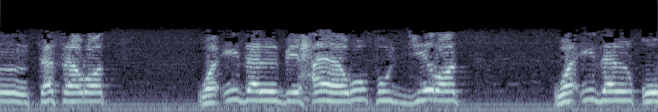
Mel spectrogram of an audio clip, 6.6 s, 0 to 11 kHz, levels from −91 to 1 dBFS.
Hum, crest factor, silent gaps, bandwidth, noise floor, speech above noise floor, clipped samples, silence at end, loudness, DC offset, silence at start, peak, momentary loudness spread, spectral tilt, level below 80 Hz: none; 16 dB; none; 5 kHz; -42 dBFS; 24 dB; under 0.1%; 0 s; -18 LUFS; under 0.1%; 0 s; -2 dBFS; 9 LU; -10 dB/octave; -44 dBFS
